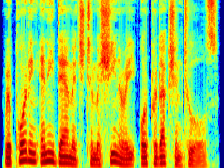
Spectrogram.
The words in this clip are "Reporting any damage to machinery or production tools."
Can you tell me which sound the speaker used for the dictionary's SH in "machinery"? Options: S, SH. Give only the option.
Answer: SH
